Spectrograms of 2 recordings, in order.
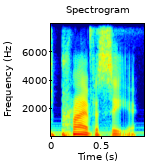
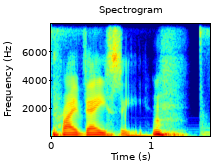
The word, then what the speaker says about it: privacy: moment you don said residents privacy not privacy like you're supposed to rhyme with primate that's what i was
